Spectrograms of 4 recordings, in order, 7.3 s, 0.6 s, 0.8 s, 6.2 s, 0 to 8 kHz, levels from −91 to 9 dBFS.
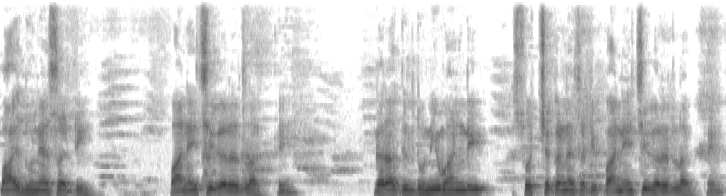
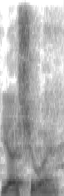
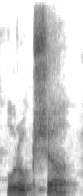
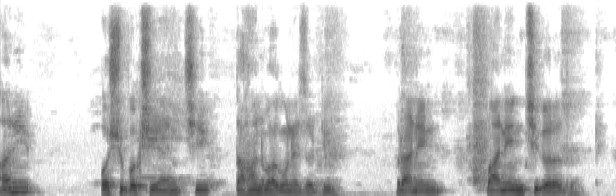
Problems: constant background noise, continuous background conversations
